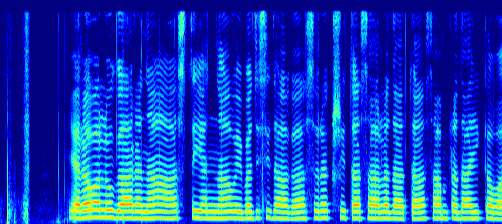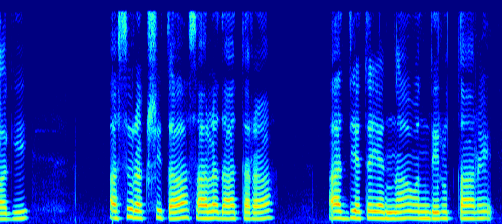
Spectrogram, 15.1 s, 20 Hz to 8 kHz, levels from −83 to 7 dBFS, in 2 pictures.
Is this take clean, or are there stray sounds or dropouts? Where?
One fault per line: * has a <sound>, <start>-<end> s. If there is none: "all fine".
all fine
